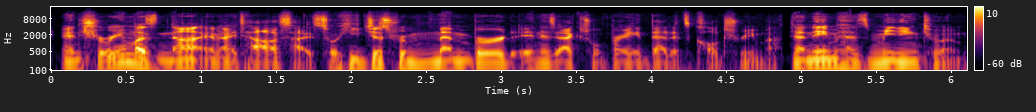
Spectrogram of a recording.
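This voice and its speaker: A man with a fairly low voice reads a dramatic tale aloud in a measured, solemn way. He is a reaction host, so the delivery can slip into a casual register. The sound is dry, with very little room. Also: dry recording. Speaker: reaction video host reading a story aloud. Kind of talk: dramatic story reading with casual asides.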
